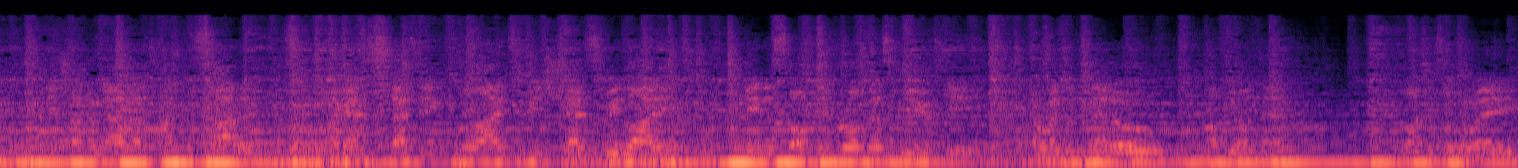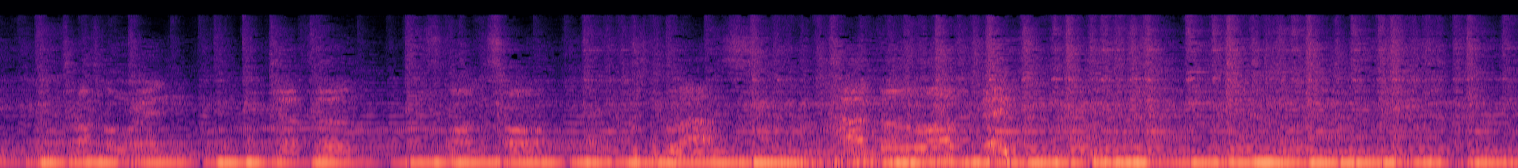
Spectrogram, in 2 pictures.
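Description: Acoustic guitar played live, a continuous passage of picked and strummed notes.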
